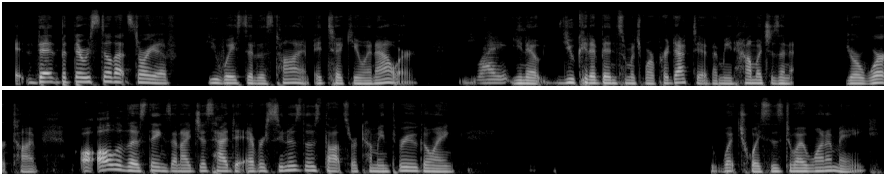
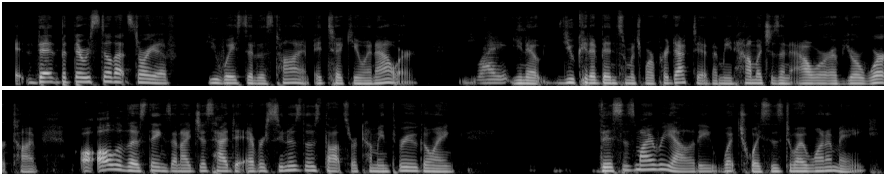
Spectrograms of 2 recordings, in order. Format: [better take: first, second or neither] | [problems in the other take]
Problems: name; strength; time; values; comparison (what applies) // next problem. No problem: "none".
second | audio cutting out; at 8 s for 0.5 s and at 14 s for 1.5 s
